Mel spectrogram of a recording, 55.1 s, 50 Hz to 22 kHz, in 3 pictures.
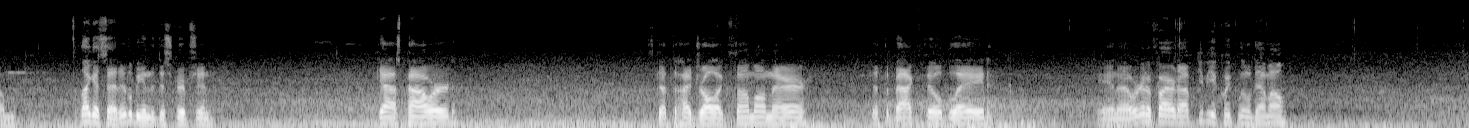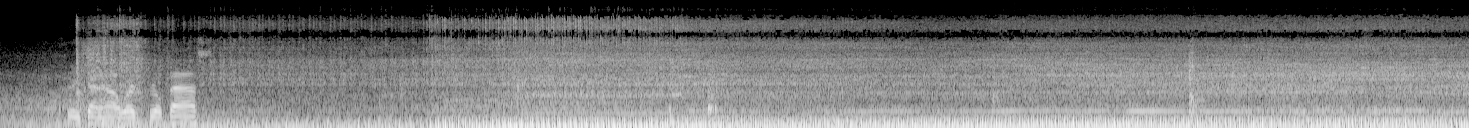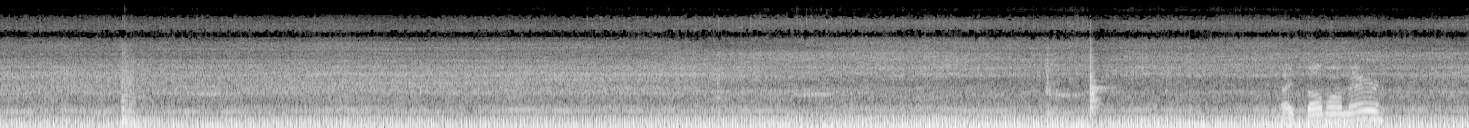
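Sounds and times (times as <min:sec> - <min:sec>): excavator engine running: 0:19.3 - 0:55.0
hydraulic whine: 0:19.3 - 0:55.0
knocks and clanks: 0:26.4 - 0:28.0, 0:30.6 - 0:34.2, 0:38.1 - 0:39.0, 0:49.6 - 0:51.6.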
